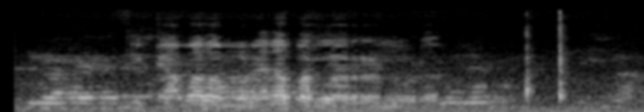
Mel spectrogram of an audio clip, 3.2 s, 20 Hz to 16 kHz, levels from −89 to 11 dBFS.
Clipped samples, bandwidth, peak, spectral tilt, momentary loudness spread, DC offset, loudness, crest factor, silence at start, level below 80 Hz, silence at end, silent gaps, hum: under 0.1%; 11.5 kHz; -8 dBFS; -6 dB/octave; 11 LU; under 0.1%; -26 LUFS; 18 dB; 0.05 s; -48 dBFS; 0 s; none; 50 Hz at -45 dBFS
